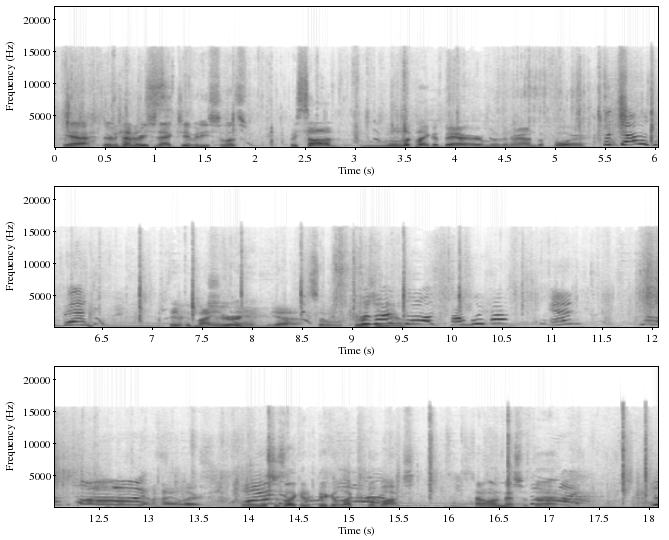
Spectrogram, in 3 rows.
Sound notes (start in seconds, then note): 12.1 boy growling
